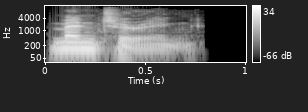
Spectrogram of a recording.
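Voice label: "mentoring", British English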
